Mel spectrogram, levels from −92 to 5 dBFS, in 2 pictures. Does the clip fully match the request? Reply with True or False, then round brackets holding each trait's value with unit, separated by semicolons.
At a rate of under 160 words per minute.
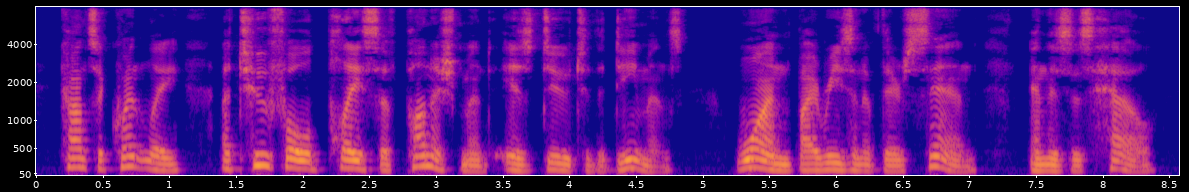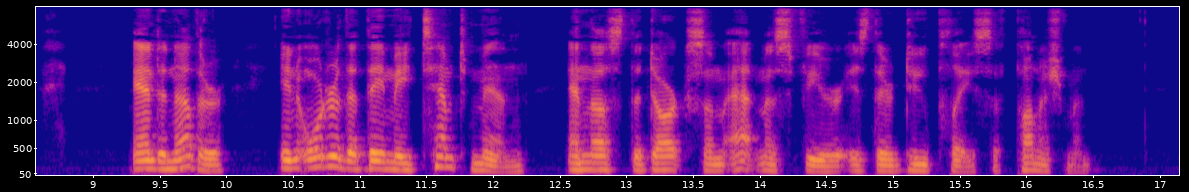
True (145 wpm)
